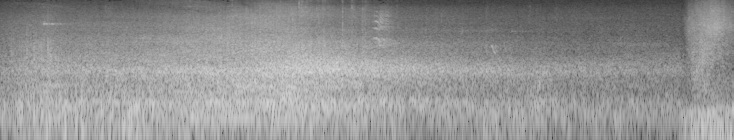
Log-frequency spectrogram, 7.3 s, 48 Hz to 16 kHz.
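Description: A 2022 Land Rover Discovery Sport P290 facelift petrol SUV drives along a road, heard from inside as a steady low road and engine rumble with wind noise that swells and eases; no talking.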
